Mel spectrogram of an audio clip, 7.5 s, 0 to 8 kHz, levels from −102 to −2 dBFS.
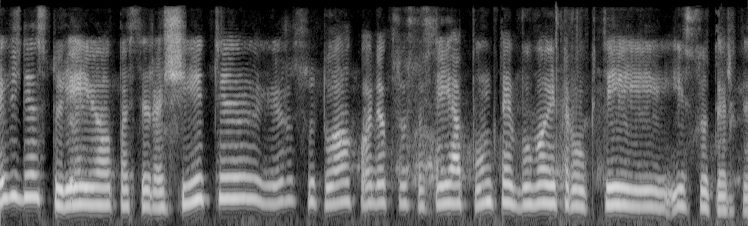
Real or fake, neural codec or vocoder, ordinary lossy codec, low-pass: fake; codec, 16 kHz, 4 kbps, FreqCodec, smaller model; AAC, 48 kbps; 7.2 kHz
